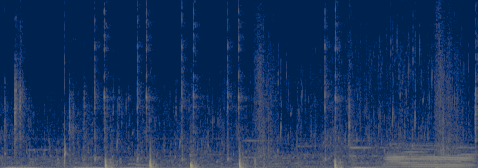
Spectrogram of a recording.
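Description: Water rushing into a Minecraft build as a flood is released, a steady pouring wash with several sharp clicks and thuds over it, ending in a brief rising bubbly tone.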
